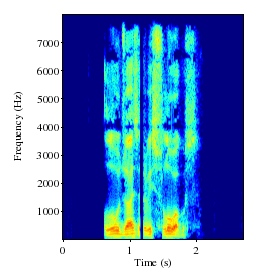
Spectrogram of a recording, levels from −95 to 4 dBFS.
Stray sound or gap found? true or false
true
